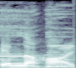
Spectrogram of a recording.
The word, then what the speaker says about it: Imnaha: Now that's 3 syllables, Imnaha. You have to say it that way or people in town will laugh at you.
